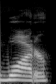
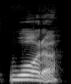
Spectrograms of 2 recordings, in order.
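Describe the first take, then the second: First: It is said in a standard American accent. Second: It is said in a New York accent. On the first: "I say water. Water is standard American English" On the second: "in New York, they're going to say something like water... You see how like small my mouth is?"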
